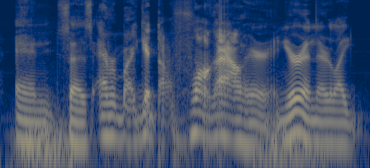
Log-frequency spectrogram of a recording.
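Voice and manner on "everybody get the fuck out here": imitated pissed-off drunk sergeant. Retelling how a pissed-off drunk sergeant orders everyone out: imitating a pissed-off drunk sergeant. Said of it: "who's pissed off, comes back to the barracks drunk".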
